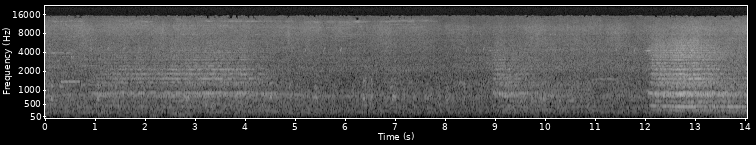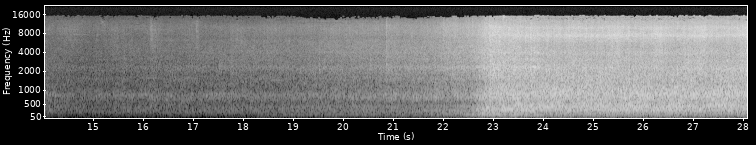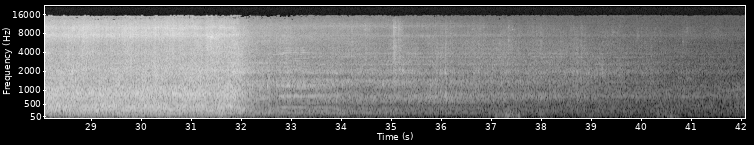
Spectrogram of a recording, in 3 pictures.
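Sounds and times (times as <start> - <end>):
train wheels on steel bridge: 16.1 - 39.6.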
